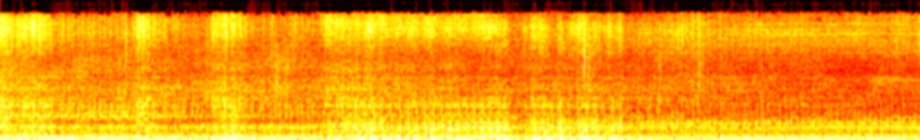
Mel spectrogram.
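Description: A powerful car engine idles with a deep, rumbling burble.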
